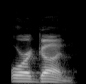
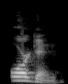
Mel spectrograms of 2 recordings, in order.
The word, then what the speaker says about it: Oregon: How am I supposed to say Oregon, Billy? Oregon. Yeah, Oregon. Oregon, like the organs in my body. Yeah, Oregon. Okay, Oregon.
